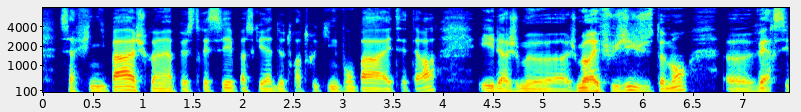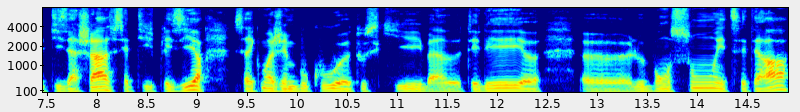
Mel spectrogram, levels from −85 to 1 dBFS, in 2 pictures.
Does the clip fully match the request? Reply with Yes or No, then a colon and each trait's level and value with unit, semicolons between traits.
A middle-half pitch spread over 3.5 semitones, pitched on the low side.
No: average, 2.9 semitones; very low, 90 Hz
